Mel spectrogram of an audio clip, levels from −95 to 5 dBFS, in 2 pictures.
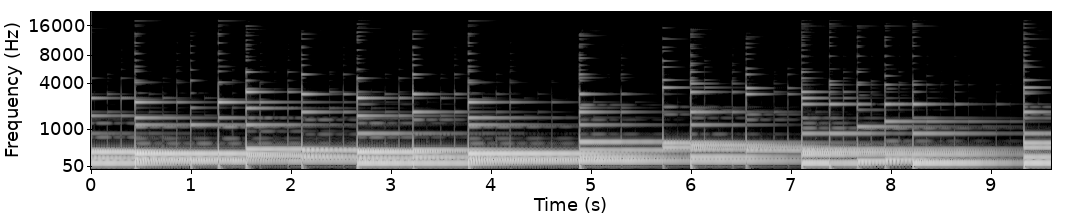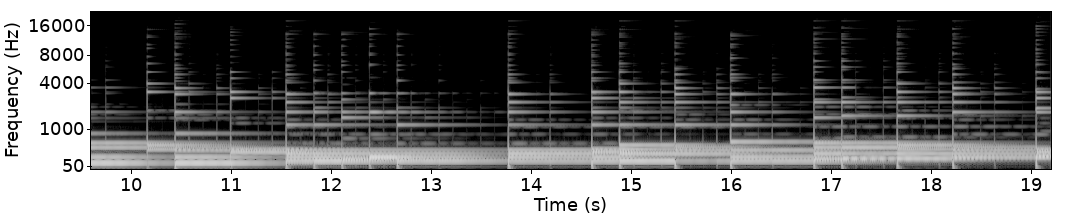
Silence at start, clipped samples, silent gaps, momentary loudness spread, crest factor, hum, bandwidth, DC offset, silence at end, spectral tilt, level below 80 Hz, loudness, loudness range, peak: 0 s; under 0.1%; none; 7 LU; 16 dB; none; 7.4 kHz; under 0.1%; 0 s; -9 dB/octave; -42 dBFS; -18 LUFS; 3 LU; 0 dBFS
